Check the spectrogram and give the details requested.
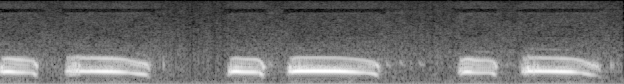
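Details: Caged old spotted dove used as a trapping decoy in Gia Lai, Vietnam, calling in soft, hollow coos: three pairs of a clipped note leading into a longer, slightly falling coo, evenly spaced.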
